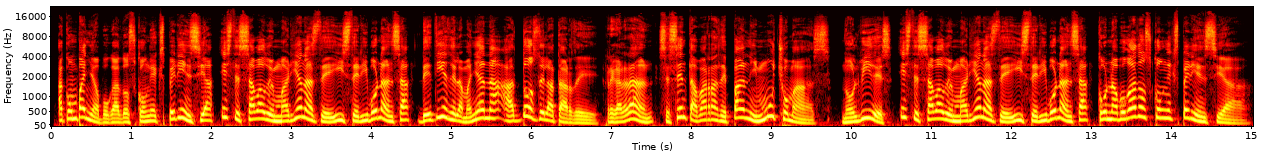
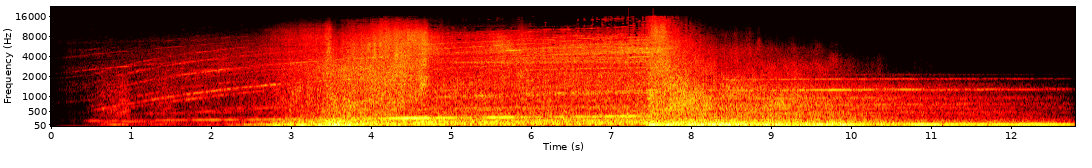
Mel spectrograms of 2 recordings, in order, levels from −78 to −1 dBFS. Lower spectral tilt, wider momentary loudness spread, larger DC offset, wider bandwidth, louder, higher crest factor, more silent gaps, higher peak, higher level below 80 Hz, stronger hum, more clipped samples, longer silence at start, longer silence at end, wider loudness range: about the same, -4.5 dB/octave vs -4 dB/octave; second, 4 LU vs 19 LU; neither; first, 19.5 kHz vs 16.5 kHz; about the same, -15 LUFS vs -17 LUFS; about the same, 12 dB vs 16 dB; neither; about the same, -2 dBFS vs 0 dBFS; second, -46 dBFS vs -20 dBFS; neither; neither; second, 0.1 s vs 0.65 s; about the same, 0.05 s vs 0 s; second, 1 LU vs 6 LU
